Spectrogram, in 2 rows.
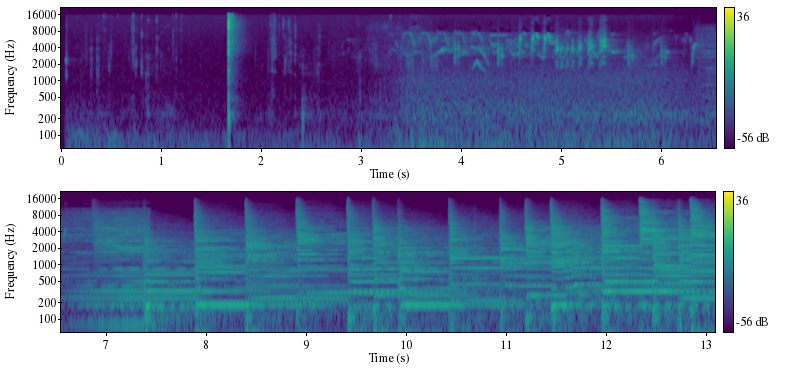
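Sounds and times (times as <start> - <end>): birds chirping rapidly: 2.7 - 6.8.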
